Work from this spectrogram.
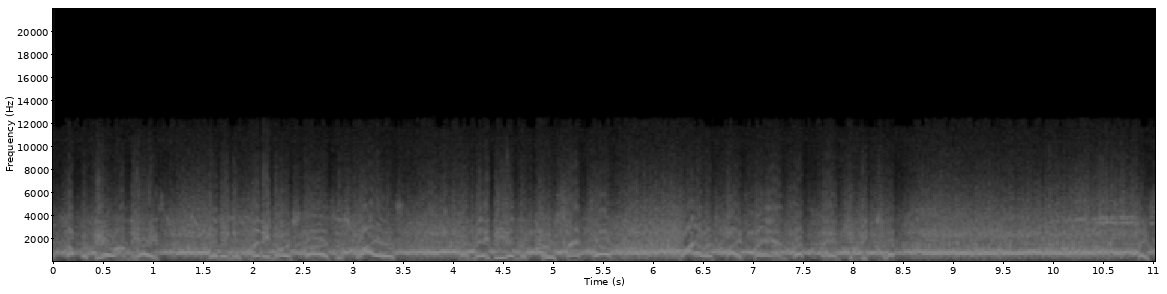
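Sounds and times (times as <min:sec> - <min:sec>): man's voice: 0:00.0 - 0:03.5, 0:04.1 - 0:05.6, 0:06.2 - 0:08.5
arena crowd din: 0:00.0 - 0:11.0.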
